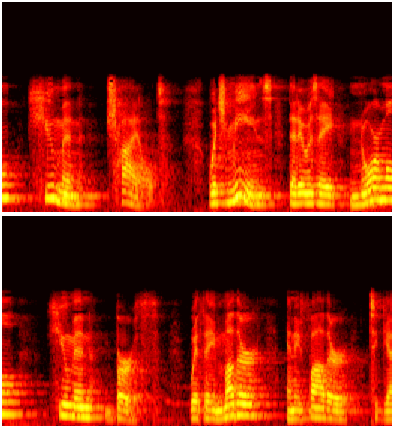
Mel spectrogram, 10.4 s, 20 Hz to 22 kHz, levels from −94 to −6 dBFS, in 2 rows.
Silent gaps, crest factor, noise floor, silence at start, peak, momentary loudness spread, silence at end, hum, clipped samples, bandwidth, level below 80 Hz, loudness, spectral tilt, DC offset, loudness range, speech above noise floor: none; 18 dB; -57 dBFS; 0 s; -14 dBFS; 16 LU; 0 s; none; under 0.1%; 6.4 kHz; -72 dBFS; -31 LUFS; -5 dB/octave; under 0.1%; 3 LU; 26 dB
